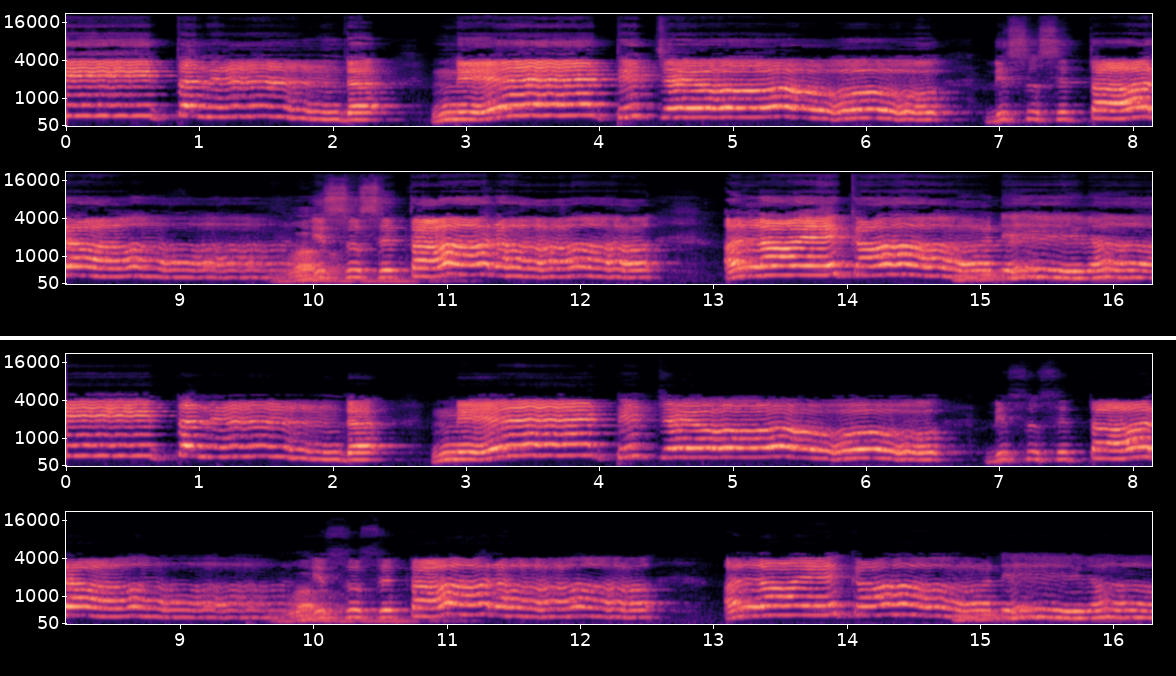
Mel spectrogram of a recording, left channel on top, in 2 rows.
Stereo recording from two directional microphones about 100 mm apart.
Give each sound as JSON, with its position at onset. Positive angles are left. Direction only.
{"t": 0.0, "sound": "singing", "side_deg": 45}
{"t": 2.7, "sound": "female singing", "side_deg": 25}
{"t": 7.4, "sound": "a sound", "side_deg": 25}
{"t": 10.5, "sound": "music", "side_deg": 30}
{"t": 13.1, "sound": "singing", "side_deg": 35}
